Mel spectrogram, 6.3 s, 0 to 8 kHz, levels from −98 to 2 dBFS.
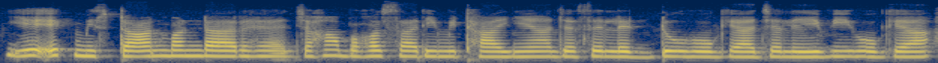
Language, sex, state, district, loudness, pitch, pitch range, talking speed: Hindi, female, Bihar, West Champaran, -17 LUFS, 220 Hz, 210-230 Hz, 155 wpm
